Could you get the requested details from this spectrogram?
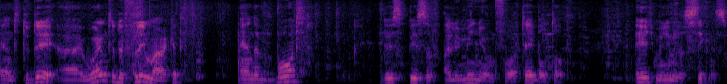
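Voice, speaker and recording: This speaker has a non-native accent and a dark, mellow tone, keeping a moderate pace with ordinary pitch variation and long, frequent pauses. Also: man, medium pitch for a man. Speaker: woodworking vlogger. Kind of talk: casual vlog. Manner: halting, with many fillers.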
